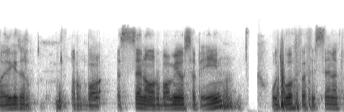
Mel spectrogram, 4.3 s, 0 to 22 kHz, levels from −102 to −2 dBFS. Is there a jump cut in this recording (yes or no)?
yes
